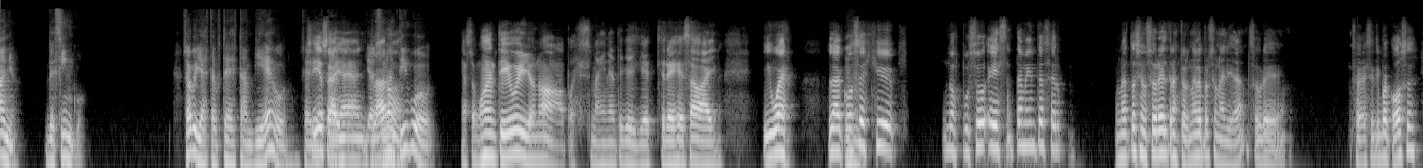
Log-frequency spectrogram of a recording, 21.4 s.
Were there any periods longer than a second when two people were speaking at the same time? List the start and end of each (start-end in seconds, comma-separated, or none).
4.6-6.2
